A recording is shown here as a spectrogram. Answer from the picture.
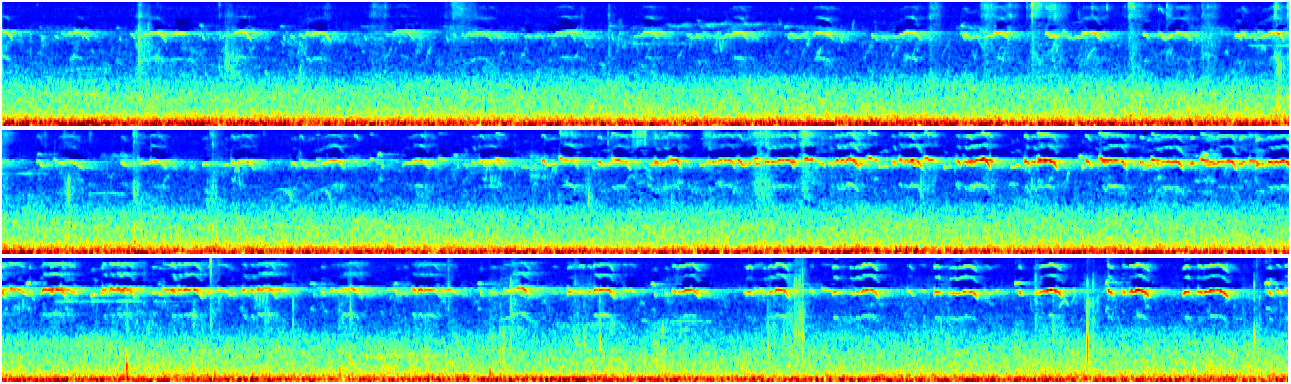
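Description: Birds chirping in a fast, steady, repeated pattern, with a second, higher series of chirps joining about halfway through, over a low steady rumble.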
